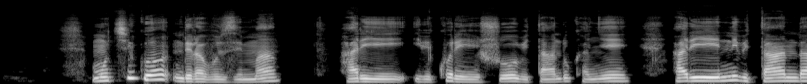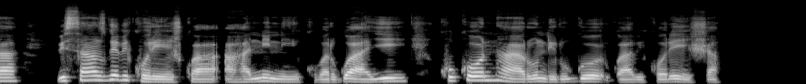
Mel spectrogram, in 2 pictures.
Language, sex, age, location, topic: Kinyarwanda, male, 18-24, Huye, health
